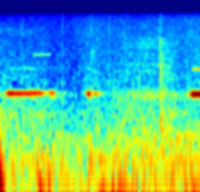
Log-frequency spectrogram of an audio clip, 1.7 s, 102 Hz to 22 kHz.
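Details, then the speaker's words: Thin, steady high-pitched whistle that cuts out and returns: acoustic feedback squeal as a Cochlear BAHA 3 (BP100) bone-anchored sound processor for single-sided deafness is attached after surgery, which the wearer takes as a sign it is working. "I can hear it squealing when it goes in and I like I like that sound right now"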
